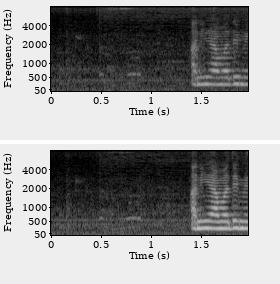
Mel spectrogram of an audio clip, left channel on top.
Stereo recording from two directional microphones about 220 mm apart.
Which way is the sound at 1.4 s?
40° right (ahead or behind).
